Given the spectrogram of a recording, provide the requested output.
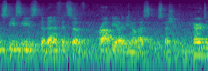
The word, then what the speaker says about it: Kurapia: So if you're wondering why is this such a difficult name to pronounce, just think of the word tilapia and say Kurapia.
